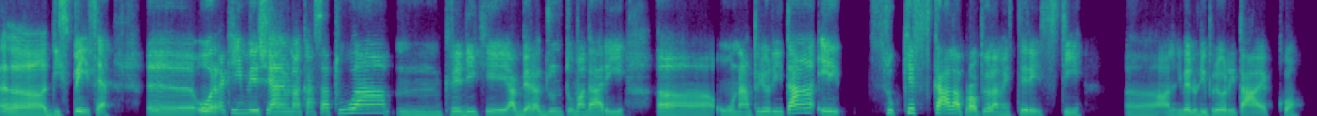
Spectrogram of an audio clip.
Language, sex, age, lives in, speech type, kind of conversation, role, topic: Italian, female, 20-24, Italy, conversation, podcast, host, Cosa rende davvero accogliente una casa per te?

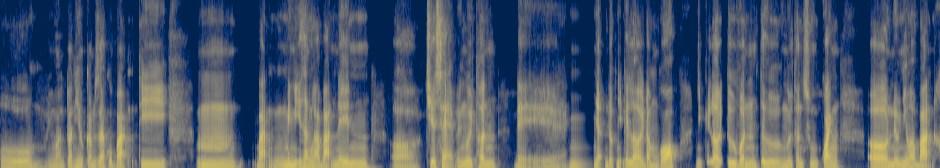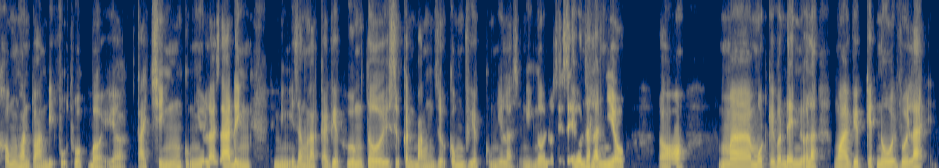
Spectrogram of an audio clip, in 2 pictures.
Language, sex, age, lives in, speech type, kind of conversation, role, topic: Vietnamese, male, 20-24, Vietnam, conversation, advice, advisor, Tôi nên nghỉ việc hay cố gắng tiếp tục khi đang kiệt sức?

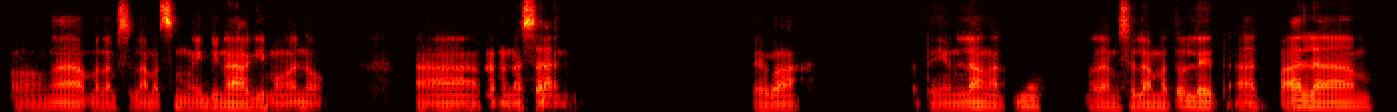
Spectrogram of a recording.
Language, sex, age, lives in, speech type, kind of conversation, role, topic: Filipino, male, 25-29, Philippines, conversation, unstructured, none, Paano mo ipinapakita ang pagmamahal mo araw-araw?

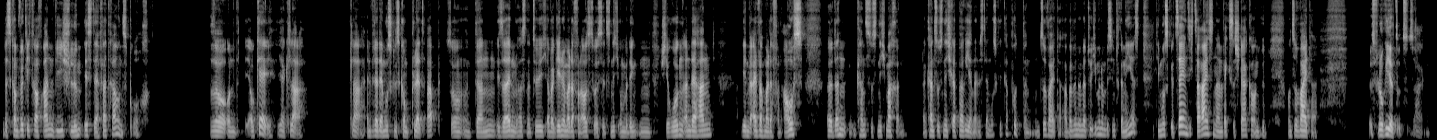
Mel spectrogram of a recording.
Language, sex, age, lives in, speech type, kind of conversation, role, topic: German, male, 25-29, Germany, conversation, podcast, host, Wie erkennst du, ob Vertrauen echt oder gespielt ist?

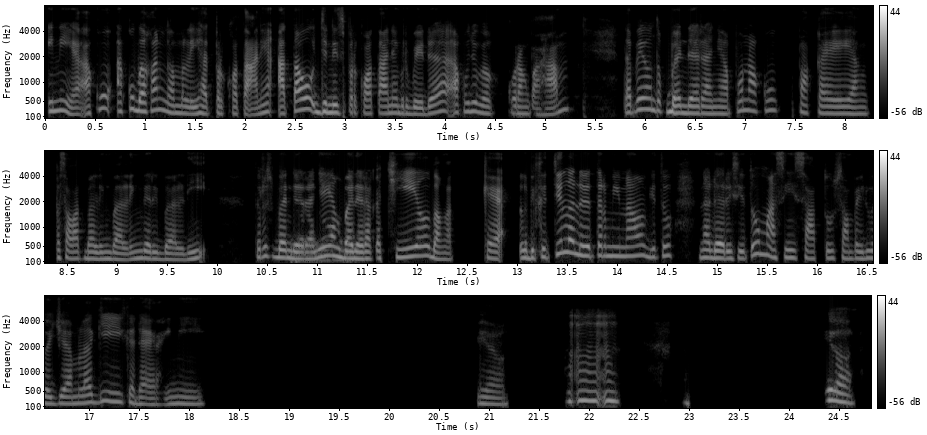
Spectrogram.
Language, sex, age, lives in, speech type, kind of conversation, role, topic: Indonesian, female, 30-34, Indonesia, conversation, podcast, guest, Apa pengalaman paling menyentuh yang pernah kamu alami saat bertemu orang baru ketika sedang bepergian?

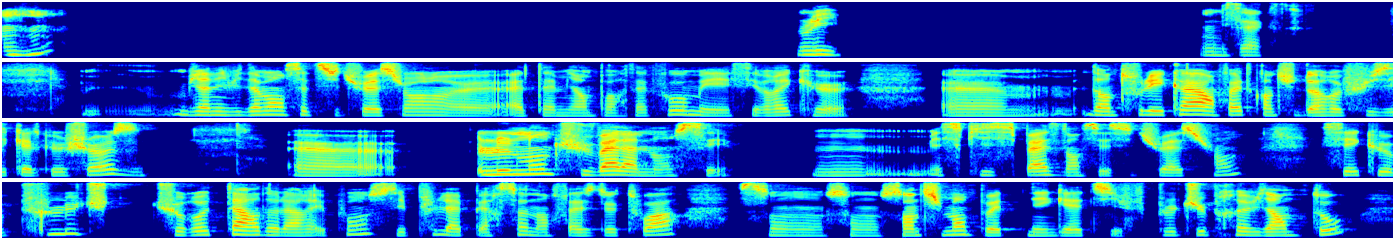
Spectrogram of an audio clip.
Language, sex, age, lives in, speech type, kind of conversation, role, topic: French, female, 30-34, France, conversation, advice, advisor, Comment puis-je apprendre à dire non et à fixer des limites personnelles ?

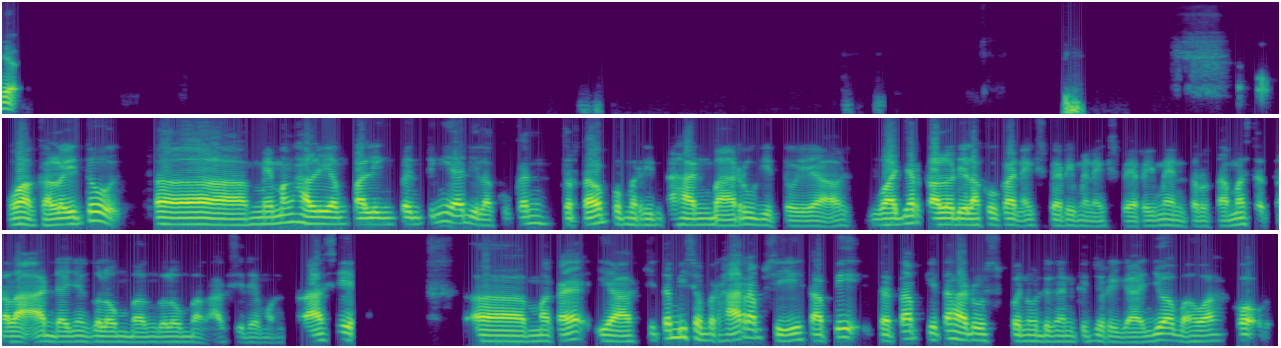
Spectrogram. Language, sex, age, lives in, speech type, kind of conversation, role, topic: Indonesian, male, 25-29, Indonesia, conversation, unstructured, none, Apa pendapat kamu tentang kebijakan pemerintah yang kontroversial?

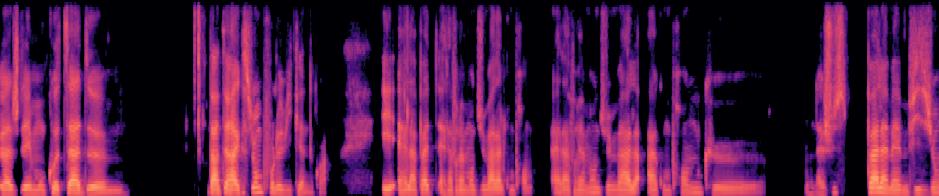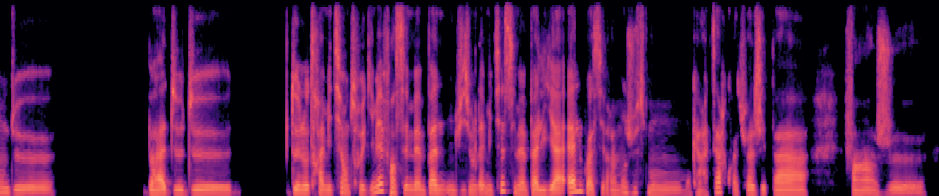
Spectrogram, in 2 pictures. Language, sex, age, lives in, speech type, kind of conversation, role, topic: French, female, 35-39, France, conversation, advice, user, Comment puis-je poser des limites à mes proches sans culpabiliser ?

